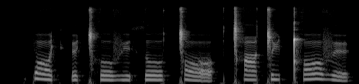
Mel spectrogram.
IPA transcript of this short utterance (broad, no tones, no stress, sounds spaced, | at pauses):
p ɔ t͡ʃʼ ø ǀʰ o v y θ o ǀ ɔ | ǀʰ ɑ ǀ y ǃʰ ɔ v ø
